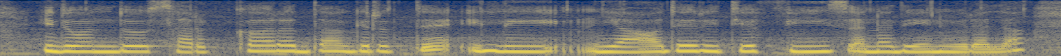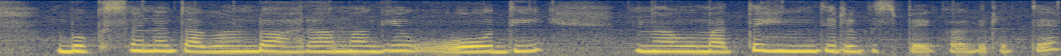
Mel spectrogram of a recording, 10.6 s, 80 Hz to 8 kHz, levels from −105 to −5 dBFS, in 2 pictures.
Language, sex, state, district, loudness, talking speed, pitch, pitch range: Kannada, female, Karnataka, Dakshina Kannada, -19 LUFS, 105 wpm, 255 Hz, 245-265 Hz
